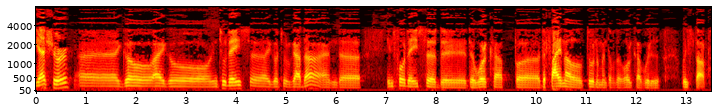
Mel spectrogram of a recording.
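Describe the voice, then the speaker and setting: A man speaks at a very slow pace. His voice is very deep and low, with ordinary pitch variation. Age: middle-aged. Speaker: professional billiards player. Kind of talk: interview. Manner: halting, many fillers.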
